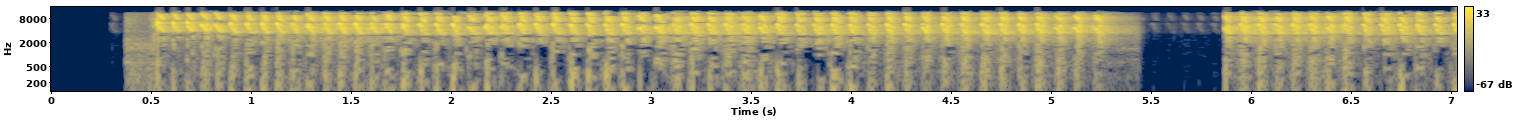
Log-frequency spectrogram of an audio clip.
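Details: Persistent tembakan from a cililin in a cage: nearly five seconds of densely repeated high, sharp chirps at about four a second, a brief break, then the volley resumes.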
